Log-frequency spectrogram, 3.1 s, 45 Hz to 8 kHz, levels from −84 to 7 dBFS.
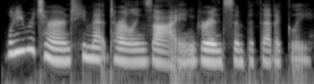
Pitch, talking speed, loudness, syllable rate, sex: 210 Hz, 190 wpm, -17 LUFS, 6.2 syllables/s, female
